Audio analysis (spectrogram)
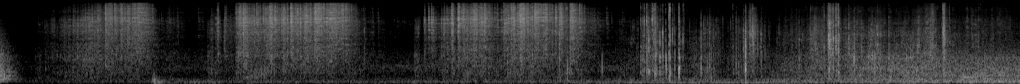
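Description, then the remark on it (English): Scissors snip through mint stems as mint is harvested, amid rustling, crinkling leaves, with several sharp clicks of the blades over a steady bed of crisp, papery crackling. No one speaks. “Giving me the scissors, snipping it off. Yes, sounds beautiful.”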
